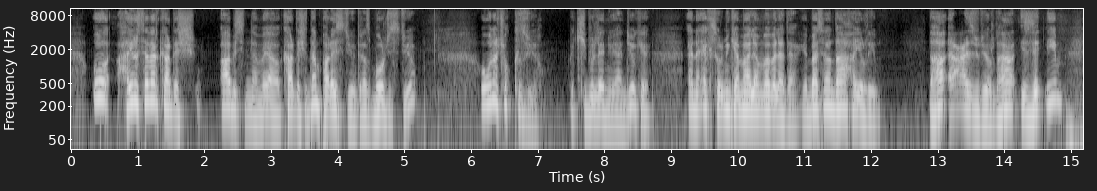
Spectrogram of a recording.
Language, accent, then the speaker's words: Turkish; Kütahya, Turkey; Memleketime geri gitmişim Kütahya.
